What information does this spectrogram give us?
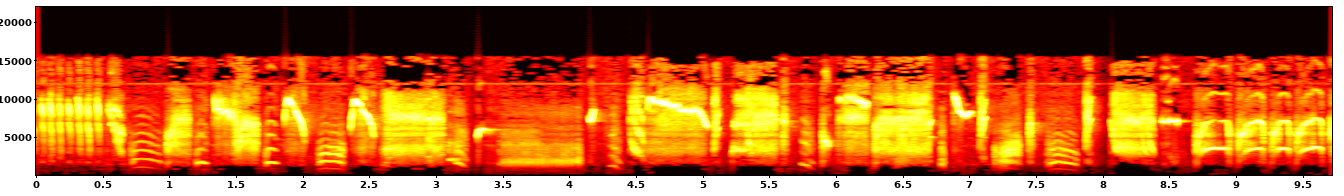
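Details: Violaceous euphonia in continuous varied song. Rapid high arched notes and scratchy rasps alternate without pause, ending in a short series of repeated bright chirps.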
